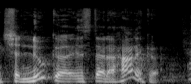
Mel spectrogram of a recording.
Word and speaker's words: Hanukkah: Turns out it's not pronounced chanuka. It's Hanukkah.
